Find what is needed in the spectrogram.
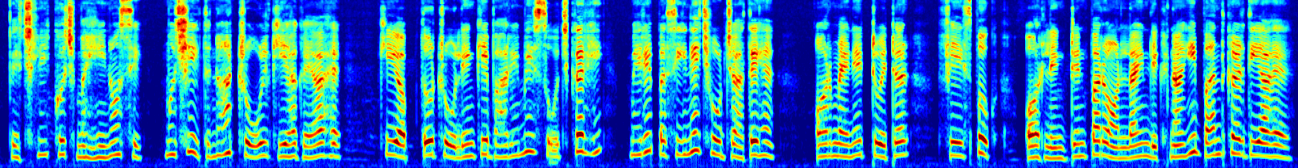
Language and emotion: Hindi, fearful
